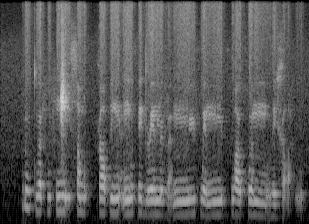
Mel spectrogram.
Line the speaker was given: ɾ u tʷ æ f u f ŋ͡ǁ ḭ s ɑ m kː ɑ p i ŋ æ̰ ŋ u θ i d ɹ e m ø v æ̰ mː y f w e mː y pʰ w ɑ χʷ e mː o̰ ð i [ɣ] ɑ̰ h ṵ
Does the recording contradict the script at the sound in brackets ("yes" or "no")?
no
